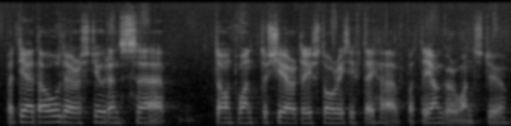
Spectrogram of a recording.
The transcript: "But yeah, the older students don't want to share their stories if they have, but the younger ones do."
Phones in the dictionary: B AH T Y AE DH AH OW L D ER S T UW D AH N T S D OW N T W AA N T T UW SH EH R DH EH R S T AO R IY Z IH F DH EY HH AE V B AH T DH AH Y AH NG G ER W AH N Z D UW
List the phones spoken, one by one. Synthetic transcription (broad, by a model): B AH T Y AE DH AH OW L D ER S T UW D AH N T S D OW N T W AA N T T UW SH EH R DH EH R S T AO R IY S IH F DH EY HH AE V B AH T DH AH Y AH NG G ER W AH N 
